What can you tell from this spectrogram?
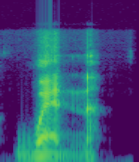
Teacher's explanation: When you say when, you are simply rounding your lips and letting the air escape smoothly.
